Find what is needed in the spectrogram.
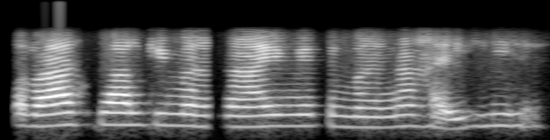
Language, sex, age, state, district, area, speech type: Hindi, female, 30-45, Uttar Pradesh, Jaunpur, rural, conversation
